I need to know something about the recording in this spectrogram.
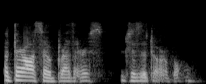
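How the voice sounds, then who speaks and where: A woman's voice: low voice, fairly even intonation, quick pace, vocal fry, breathy edge, dry recording. A woman chatting casually as a table read cast member, on a dull, muffled recording. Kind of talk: casual chat.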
